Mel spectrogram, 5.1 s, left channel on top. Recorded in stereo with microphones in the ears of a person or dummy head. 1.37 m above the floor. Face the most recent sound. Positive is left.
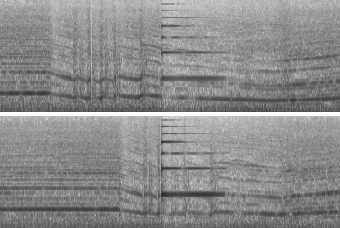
turn(degrees=-45)  # may be behind; listen again after turning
